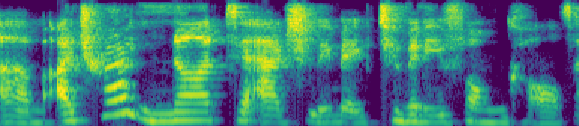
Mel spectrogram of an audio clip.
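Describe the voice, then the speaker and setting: A woman speaks at a moderate pace with a somewhat breathy voice. Her pitch sits fairly low, and her intonation stays fairly even. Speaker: voice actor. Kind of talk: webinar interview answer.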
